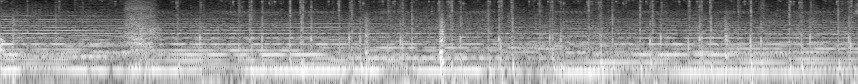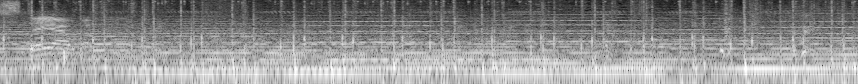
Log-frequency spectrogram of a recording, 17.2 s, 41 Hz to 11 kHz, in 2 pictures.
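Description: Roach, Geralt's horse in The Witcher 3: Wild Hunt, gallops in a continuous low patter of hoofbeats under music and game ambience. A short whinny comes partway through, and everything stays fairly faint.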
